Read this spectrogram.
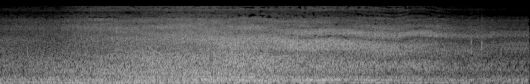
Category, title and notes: Sound effects > Vehicles
Car accelerating on Hervannan valtaväylä
Car driving sound on a slightly wet road. Recorded outdoors on Hervannan valtaväylä road in Hervanta, Tampere using an iPhone 14 Pro for a university vehicle classification project.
